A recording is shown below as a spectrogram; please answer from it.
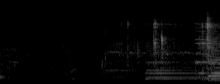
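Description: Near silence, then about a second in an acoustic guitar starts softly, a few sustained plucked chords that lead into the next hymn.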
